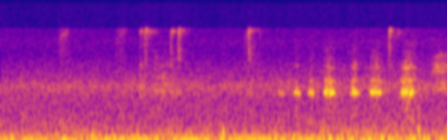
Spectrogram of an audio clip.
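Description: Near silence with faint, scattered clicks from a computer keyboard and mouse during a log-in, then a short run of about five faint high pips in the last second.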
